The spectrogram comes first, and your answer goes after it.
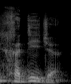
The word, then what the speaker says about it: Khadija: I would say Hatis for that. No, it's actually Khadija.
